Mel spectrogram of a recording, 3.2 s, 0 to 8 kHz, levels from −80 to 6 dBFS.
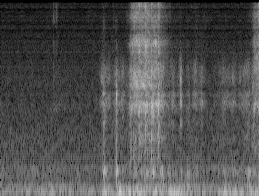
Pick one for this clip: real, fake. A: fake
